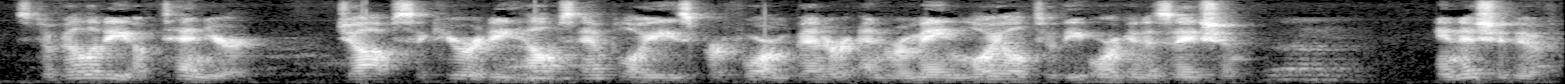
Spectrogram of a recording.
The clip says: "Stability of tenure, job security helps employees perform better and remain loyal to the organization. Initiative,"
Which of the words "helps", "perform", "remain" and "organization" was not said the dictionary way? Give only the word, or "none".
none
